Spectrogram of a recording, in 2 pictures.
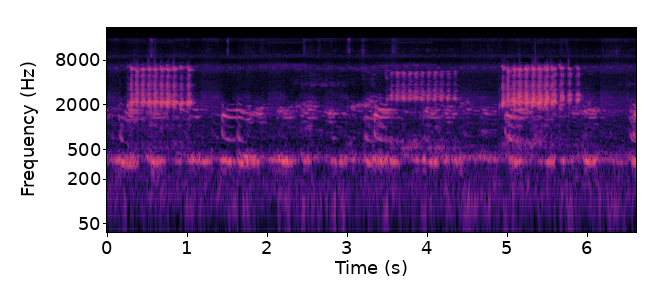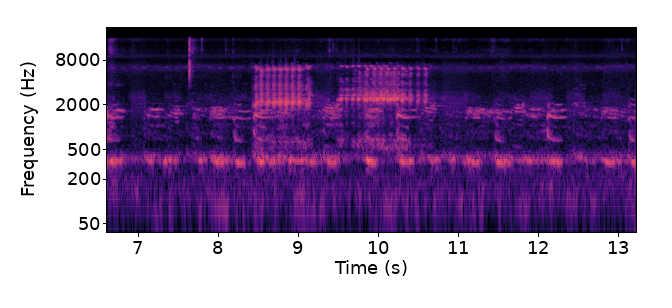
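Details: Nighttime frog chorus during rain, several callers overlapping: a constant humming drone under quick upward chirps, broken by harsh rattling pulse trains about a second long that recur at irregular intervals.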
